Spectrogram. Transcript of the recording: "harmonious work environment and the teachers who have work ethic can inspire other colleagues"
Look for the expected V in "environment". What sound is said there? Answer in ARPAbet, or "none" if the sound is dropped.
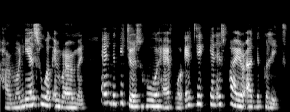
V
